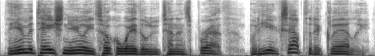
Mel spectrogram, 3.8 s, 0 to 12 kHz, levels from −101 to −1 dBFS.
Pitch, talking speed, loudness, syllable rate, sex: 155 Hz, 210 wpm, -15 LUFS, 6.7 syllables/s, male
